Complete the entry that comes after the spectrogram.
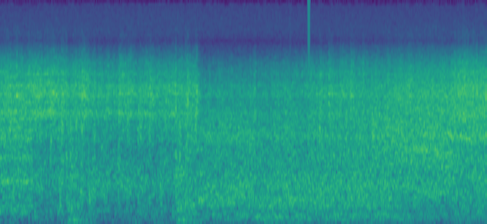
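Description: Train running at speed: a steady rushing rumble, louder from about two seconds in.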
